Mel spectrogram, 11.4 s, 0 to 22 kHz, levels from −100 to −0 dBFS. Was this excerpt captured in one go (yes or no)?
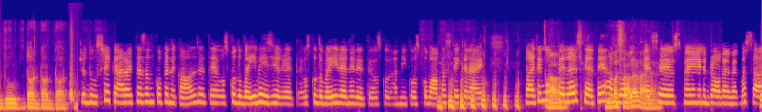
no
